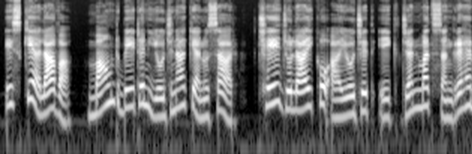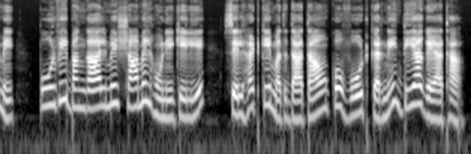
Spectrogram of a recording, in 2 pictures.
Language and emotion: Hindi, neutral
